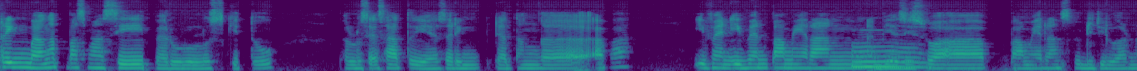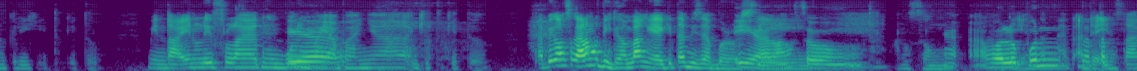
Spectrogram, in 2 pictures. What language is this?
Indonesian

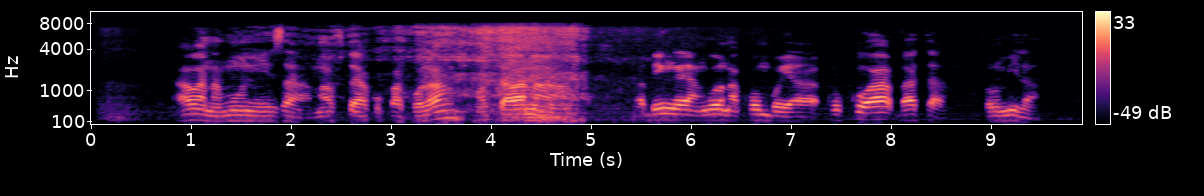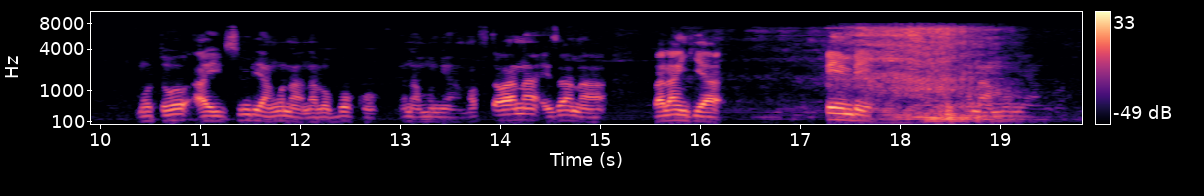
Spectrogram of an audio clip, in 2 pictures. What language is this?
Lingala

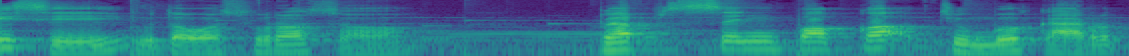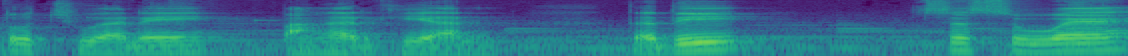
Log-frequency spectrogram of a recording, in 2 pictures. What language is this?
Indonesian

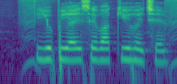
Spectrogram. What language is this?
Maithili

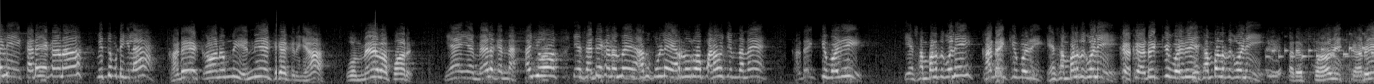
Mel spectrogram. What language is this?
Hindi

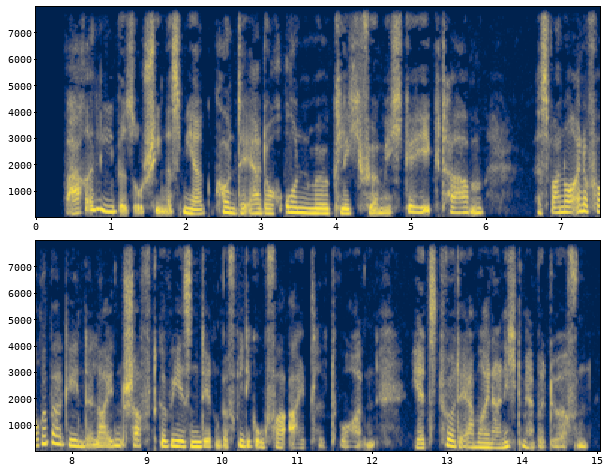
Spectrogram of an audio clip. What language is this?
German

